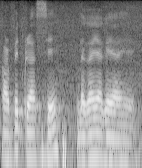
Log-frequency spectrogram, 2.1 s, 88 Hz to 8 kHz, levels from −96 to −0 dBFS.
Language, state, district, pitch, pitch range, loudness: Hindi, Arunachal Pradesh, Papum Pare, 110 Hz, 105-115 Hz, -14 LUFS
